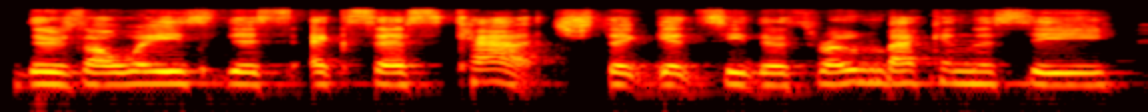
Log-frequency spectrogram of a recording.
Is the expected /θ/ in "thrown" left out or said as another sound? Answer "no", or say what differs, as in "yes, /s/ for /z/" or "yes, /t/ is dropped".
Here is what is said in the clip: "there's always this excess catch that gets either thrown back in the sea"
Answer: no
